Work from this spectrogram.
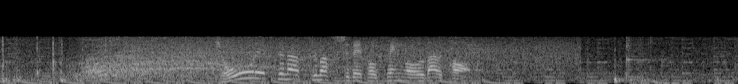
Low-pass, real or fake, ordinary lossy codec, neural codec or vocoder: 3.6 kHz; real; none; none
